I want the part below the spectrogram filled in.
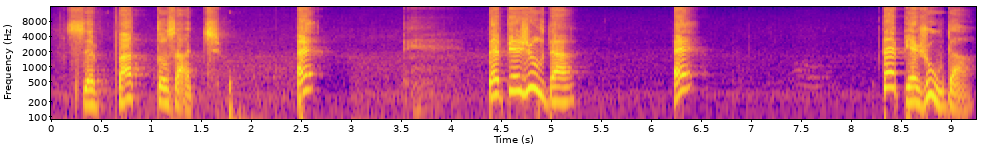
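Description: Una donna che interpreta Penelope, moglie malinconica e chiacchierona, in un monologo teatrale con accento romano e ripetizioni insistenti. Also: female voice, on the high side, vocal fry, full character voice. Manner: colloquial, insistent repetition. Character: Penelope, long-waiting wife, wistful, chatty storyteller of Ulysses' journey. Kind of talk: theatrical monologue storytelling with live music.

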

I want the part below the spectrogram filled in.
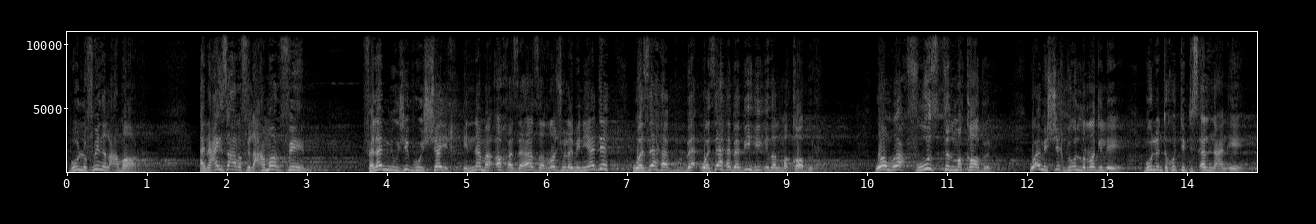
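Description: A man's voice: sits high, expressive, very fast, in a large hall. A man with an Egyptian accent preaching a sermon. He tells stories in colloquial speech and moves into raised, emotional recitation. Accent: Egyptian Arabic. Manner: emotional, shifts between colloquial storytelling and lofty recitation. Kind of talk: Islamic sermon with storytelling.

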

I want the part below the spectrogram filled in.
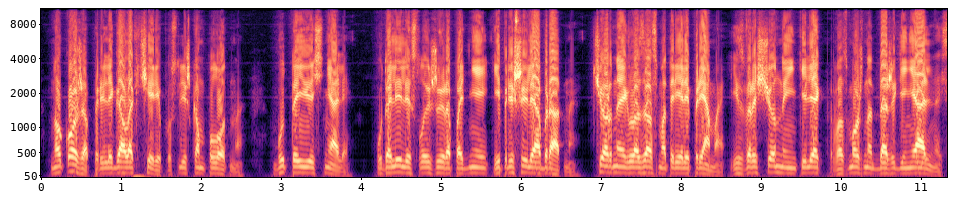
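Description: A man reading an audiobook in a measured, even narration. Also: on the low side, no room sound. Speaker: audiobook reader. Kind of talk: scripted narration.

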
